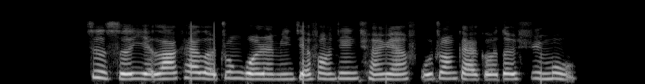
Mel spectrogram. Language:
Chinese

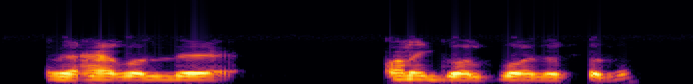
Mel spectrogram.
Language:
Bangla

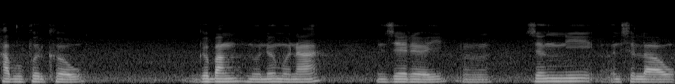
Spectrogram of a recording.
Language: Bodo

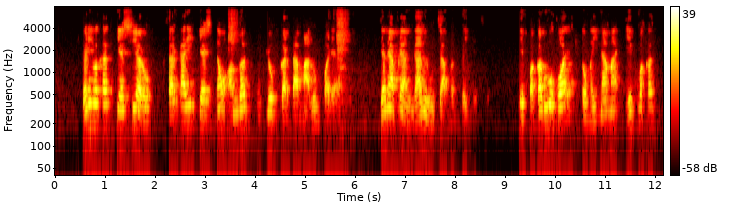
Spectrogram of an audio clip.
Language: Gujarati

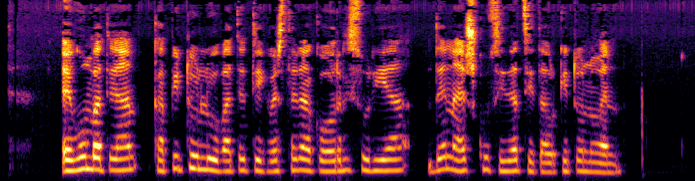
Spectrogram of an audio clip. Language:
Basque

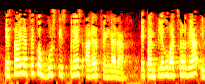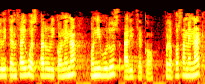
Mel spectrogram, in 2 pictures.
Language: Basque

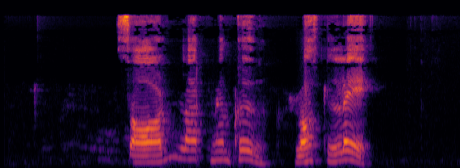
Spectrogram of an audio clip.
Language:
Thai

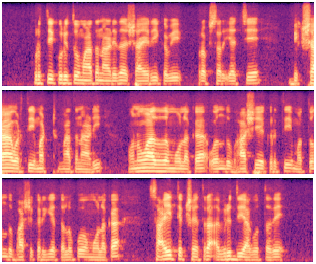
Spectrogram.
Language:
Kannada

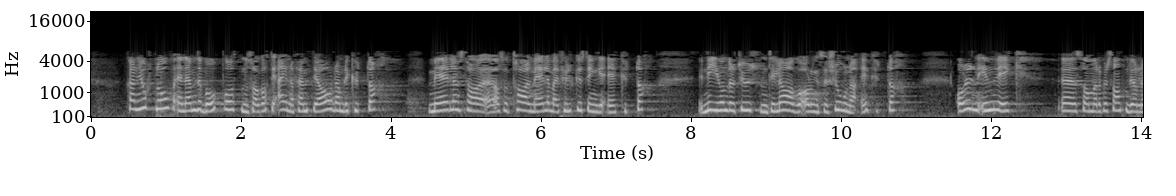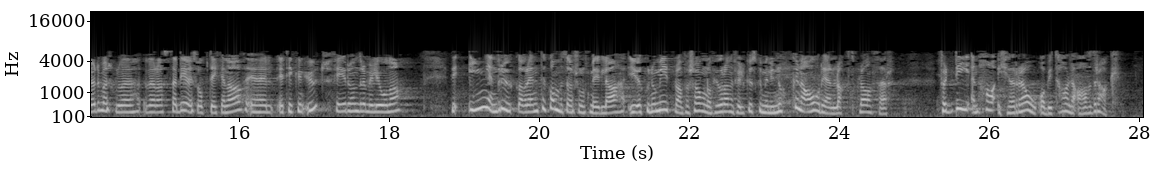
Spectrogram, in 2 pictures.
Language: Norwegian Nynorsk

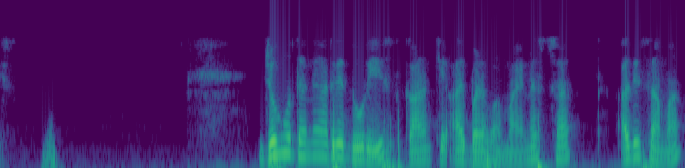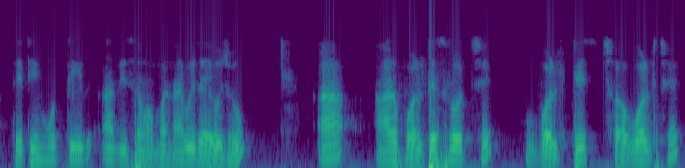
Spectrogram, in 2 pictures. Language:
Gujarati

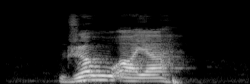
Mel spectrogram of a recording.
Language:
Domaaki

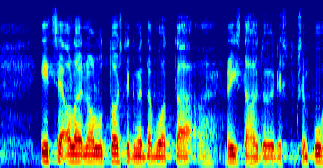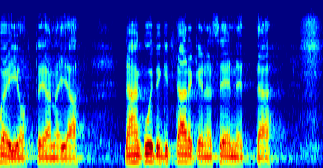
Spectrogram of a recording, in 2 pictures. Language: Finnish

